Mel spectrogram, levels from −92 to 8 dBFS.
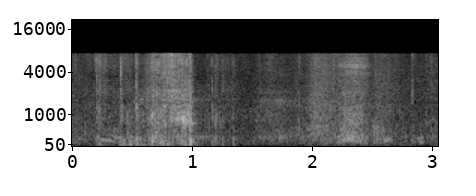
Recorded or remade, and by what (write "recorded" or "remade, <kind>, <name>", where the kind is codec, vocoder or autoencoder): recorded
